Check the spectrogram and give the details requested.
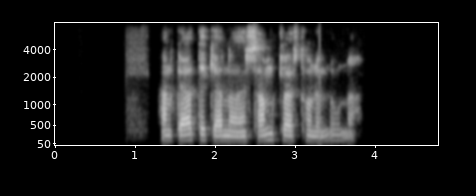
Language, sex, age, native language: Icelandic, male, 30-39, Icelandic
